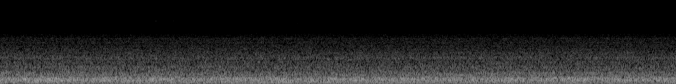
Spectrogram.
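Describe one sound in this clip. A car engine hums steadily as the car drives.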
